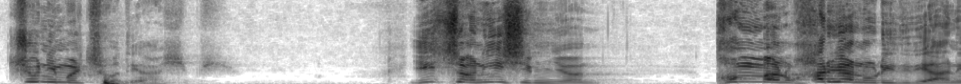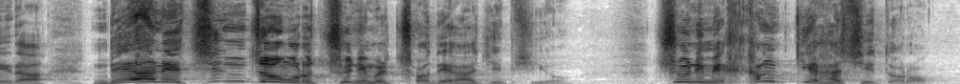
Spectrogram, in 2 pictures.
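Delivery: loud, high fervent call to the congregation; preaching at full force. Acted. Pastor urging his flock, loud fervent preaching. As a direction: plead with the whole room to invite the Lord.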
